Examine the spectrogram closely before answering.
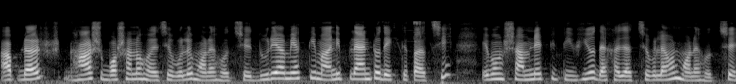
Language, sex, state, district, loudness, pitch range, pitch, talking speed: Bengali, female, West Bengal, Purulia, -17 LUFS, 200-255 Hz, 230 Hz, 205 wpm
